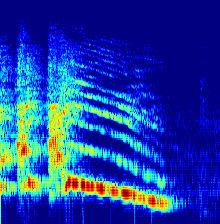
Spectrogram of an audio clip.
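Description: A person's voice giving one long, howl-like cry that slides steadily down in pitch and then fades. It is a mock call given as the answer to a joke.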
